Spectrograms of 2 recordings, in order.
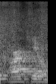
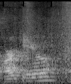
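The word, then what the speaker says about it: Archaeo: I picked up the Jordan 3 RKO Brown. I think they're pronounced RKO, A-R-C-H-A-E-O, RKO Browns.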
